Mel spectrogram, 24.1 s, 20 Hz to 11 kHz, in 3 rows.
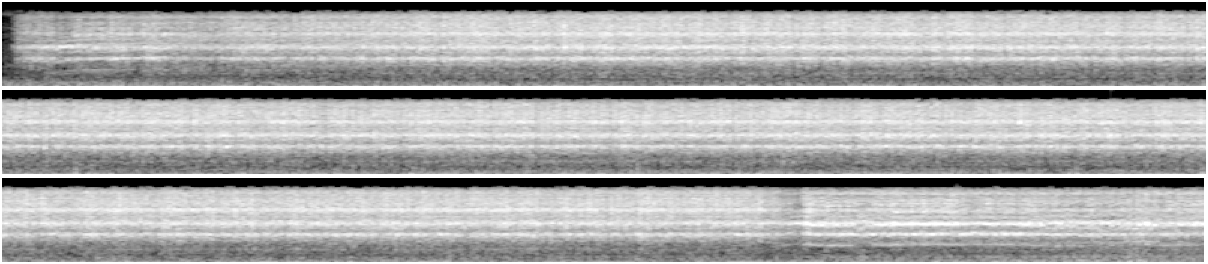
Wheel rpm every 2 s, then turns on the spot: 120, 160, 160, 160, 160, 160, 160, 160, 160, 160, 160, 160.
none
